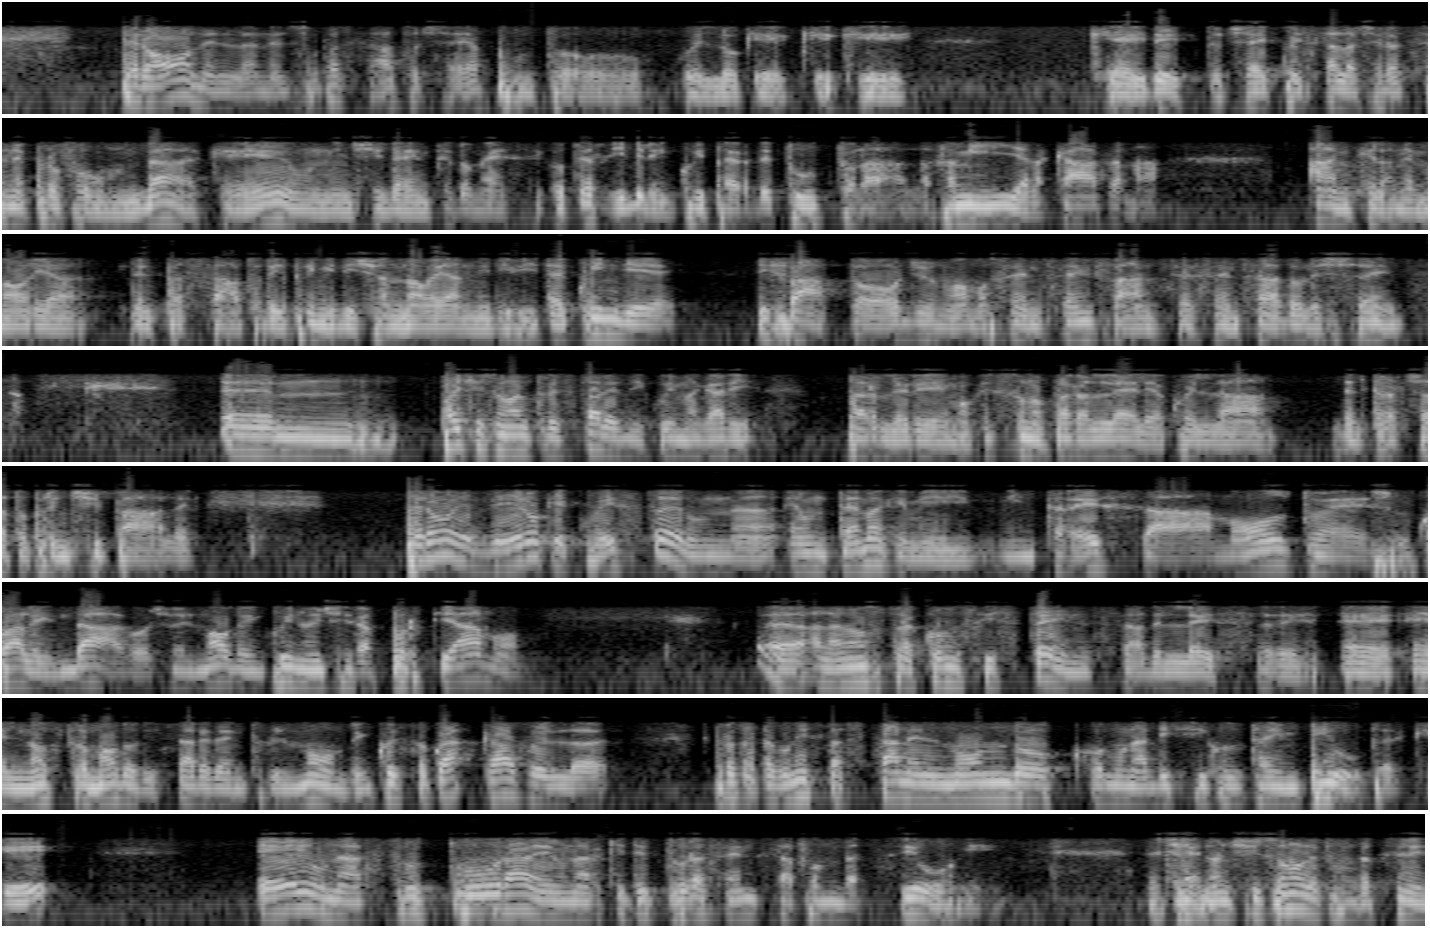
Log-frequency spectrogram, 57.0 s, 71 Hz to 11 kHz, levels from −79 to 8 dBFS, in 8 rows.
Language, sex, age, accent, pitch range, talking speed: Italian, male, 40-59, native, 90-110 Hz, 155 wpm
